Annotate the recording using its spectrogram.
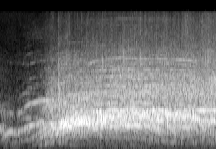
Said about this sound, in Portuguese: Então, vamos comemorar. Aplaudam o mestre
